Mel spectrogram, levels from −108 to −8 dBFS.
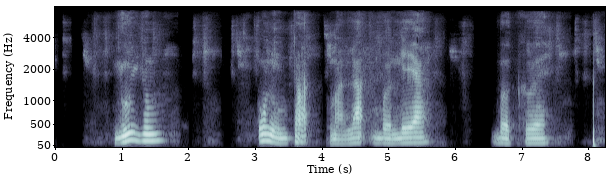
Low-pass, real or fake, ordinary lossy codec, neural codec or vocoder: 7.2 kHz; fake; AAC, 32 kbps; codec, 44.1 kHz, 2.6 kbps, SNAC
